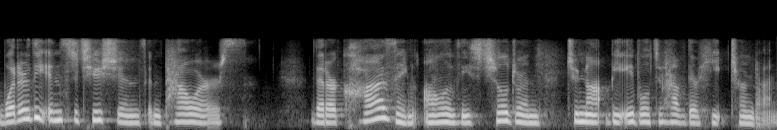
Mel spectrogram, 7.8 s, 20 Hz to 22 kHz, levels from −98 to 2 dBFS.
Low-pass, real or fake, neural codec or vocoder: 7.2 kHz; fake; codec, 16 kHz, 6 kbps, DAC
